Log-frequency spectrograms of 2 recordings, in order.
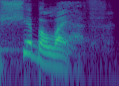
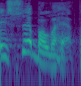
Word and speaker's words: Shibboleth: They had to pronounce a particular word. And for some reason, I mean, I don't know what it was, but the word was Shibboleth. And those people could not pronounce that word. Amen? They couldn't pronounce it. They'd say Shibboleth. They had a difficulty in forming part of that word.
